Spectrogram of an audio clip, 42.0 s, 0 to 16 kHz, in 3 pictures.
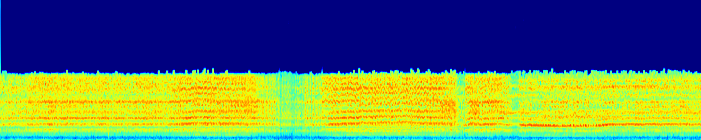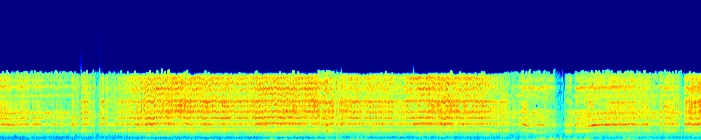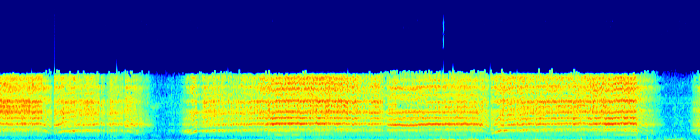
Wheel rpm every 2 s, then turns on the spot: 170, 170, 170, 160, 170, 160, 170, 170, 160, 170, 170, 160, 120, 160, 150, 70, 140, 160, 150, 150, 90.
none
